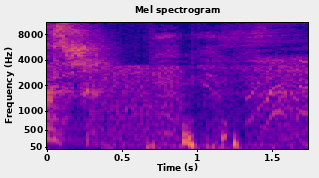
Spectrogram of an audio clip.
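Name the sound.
sneeze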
